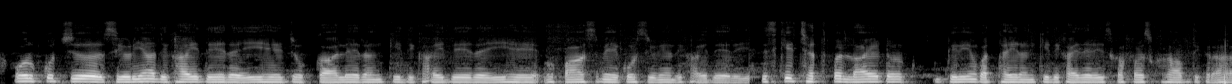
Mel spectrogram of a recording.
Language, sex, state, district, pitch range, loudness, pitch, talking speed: Hindi, male, Maharashtra, Chandrapur, 110-120 Hz, -16 LUFS, 115 Hz, 210 wpm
